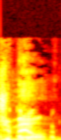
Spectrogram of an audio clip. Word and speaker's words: Jemele: How do you pronounce her first name? Did I do that right? – Jemele. Jemele. – Okay, cool. I didn't want to just completely butcher that. But nope, you're good.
